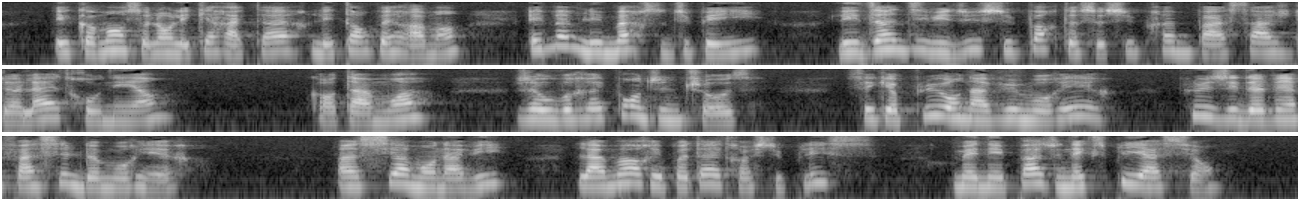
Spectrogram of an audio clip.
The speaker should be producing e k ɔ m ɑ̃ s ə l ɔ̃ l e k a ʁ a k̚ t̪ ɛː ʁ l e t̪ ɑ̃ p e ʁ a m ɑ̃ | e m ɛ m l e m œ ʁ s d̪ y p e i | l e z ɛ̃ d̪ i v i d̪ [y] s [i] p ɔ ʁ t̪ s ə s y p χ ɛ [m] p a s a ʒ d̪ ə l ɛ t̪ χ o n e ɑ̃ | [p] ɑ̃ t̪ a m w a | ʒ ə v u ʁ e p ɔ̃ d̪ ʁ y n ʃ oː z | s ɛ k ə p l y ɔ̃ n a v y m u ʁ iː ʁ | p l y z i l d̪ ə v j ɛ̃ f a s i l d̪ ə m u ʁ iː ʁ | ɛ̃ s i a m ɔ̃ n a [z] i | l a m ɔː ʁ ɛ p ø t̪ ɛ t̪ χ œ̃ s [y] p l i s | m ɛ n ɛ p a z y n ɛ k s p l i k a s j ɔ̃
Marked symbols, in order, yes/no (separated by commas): yes, no, yes, no, no, yes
